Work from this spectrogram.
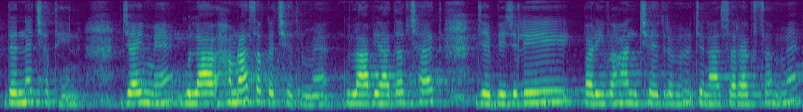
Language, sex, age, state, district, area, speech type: Maithili, female, 18-30, Bihar, Madhubani, rural, spontaneous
